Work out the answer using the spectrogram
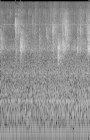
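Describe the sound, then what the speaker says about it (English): Cold water running hard in a gym shower: a steady, loud, close hiss of spraying water with a constant low hum underneath, no talk. "Do the cold shower."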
